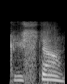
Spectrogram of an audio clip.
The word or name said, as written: Cristam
